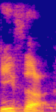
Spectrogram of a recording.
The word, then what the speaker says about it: Aether: first played this game, I did not know how to pronounce Aether, and I pronounced it Aether, because it has an A, which is just E.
